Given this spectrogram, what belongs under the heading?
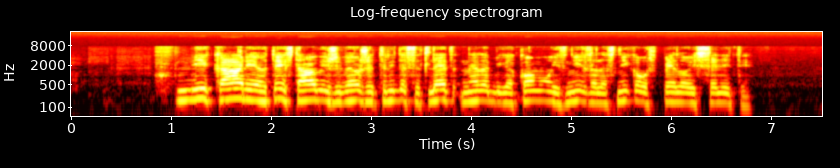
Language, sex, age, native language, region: Slovenian, male, 18-29, Slovenian, Coastal Karst region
